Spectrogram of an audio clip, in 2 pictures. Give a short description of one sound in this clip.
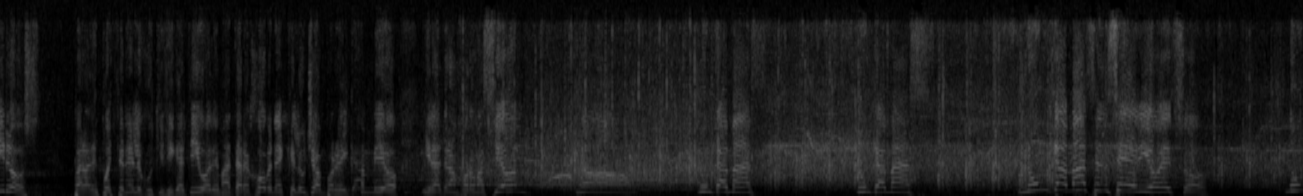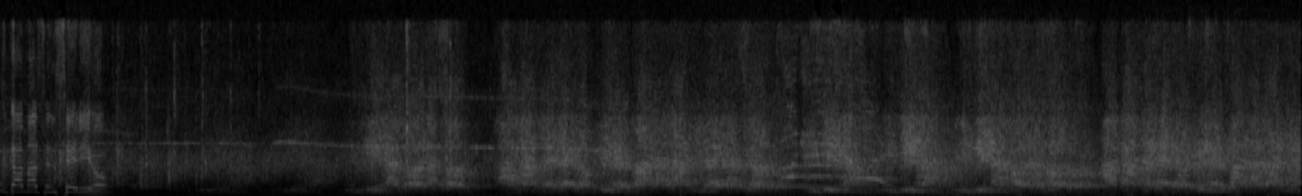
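A large crowd cheers and chants loudly in an echoing space.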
